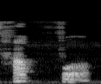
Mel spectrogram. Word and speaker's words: hopeful: For example, one from the text is hopeful. The base word is hope, the derived word to hopeful, the suffix is full. The primary stress remains on the first syllable of the base hope.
